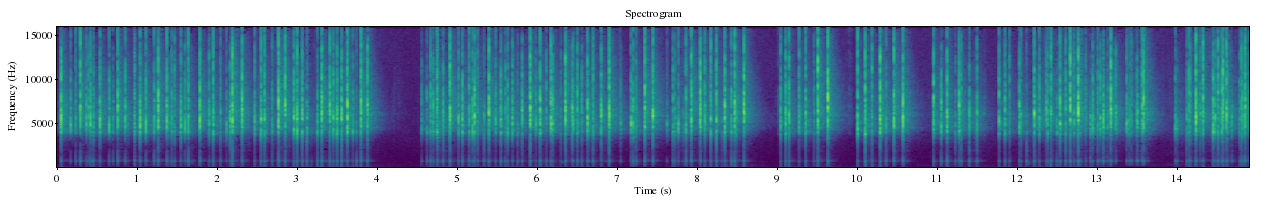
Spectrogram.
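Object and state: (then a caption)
Coconut shell half tapped and scratched with nails. Long pale almond nails tap and scratch the hard, fibrous dome of an empty brown coconut shell half held in both hands. The result is rapid, dry, bright clicking bursts with a faint hollow tone near 700 Hz, broken by a few brief silent pauses.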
